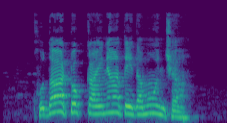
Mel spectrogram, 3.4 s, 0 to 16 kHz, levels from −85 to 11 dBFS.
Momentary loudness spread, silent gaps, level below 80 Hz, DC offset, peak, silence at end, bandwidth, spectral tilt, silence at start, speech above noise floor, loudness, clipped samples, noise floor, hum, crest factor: 9 LU; none; -52 dBFS; under 0.1%; -4 dBFS; 0.55 s; 11.5 kHz; -6 dB/octave; 0.6 s; 37 dB; -20 LUFS; under 0.1%; -57 dBFS; none; 16 dB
